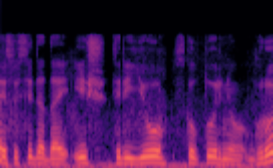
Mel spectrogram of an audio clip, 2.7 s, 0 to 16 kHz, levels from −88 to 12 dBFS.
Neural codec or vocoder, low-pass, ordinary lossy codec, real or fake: none; 7.2 kHz; AAC, 96 kbps; real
